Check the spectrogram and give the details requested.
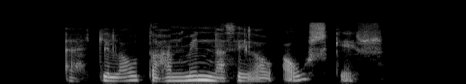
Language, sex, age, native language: Icelandic, female, 40-49, Icelandic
